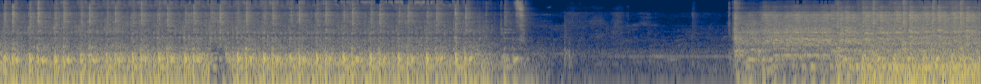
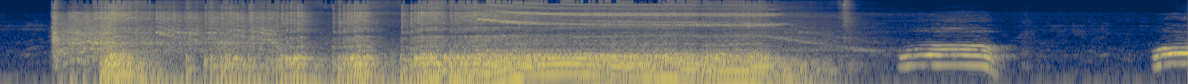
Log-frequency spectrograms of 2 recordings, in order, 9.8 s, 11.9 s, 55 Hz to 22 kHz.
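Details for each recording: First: Nissan RB20 engine started for the first time in 5 years after the car's rebuild, injectors possibly not seated right: catches, runs rough and lumpy, nearly dies, then picks up; misfiring on only some cylinders, owner suspects timing or coils. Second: Nissan RB20 first start in five years after rebuild, with new spark plugs and coil packs, old dirty injectors: starter churns briefly, then the six catches and settles into a loud, somewhat uneven run before shutting off; engine starting and running.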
